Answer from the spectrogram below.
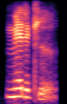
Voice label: "medical", Indian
